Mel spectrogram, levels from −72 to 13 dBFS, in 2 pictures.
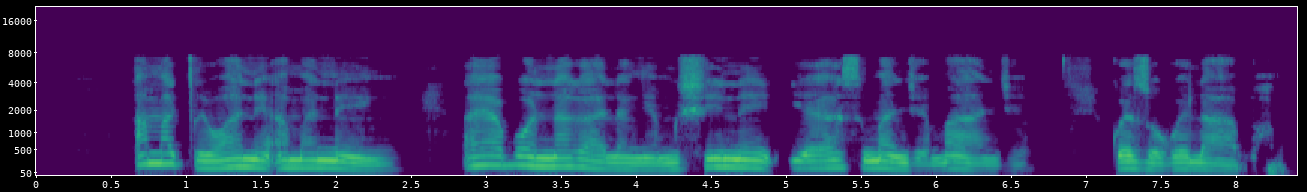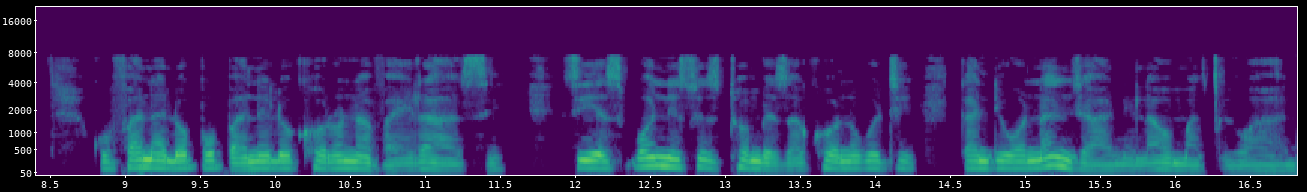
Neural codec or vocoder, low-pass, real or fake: none; 7.2 kHz; real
